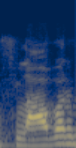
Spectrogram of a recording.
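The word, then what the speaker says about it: flower: तो फ्लावर में भी क्या होगा, आर साइलेंट हो जाएगा और ये आपका बनेगा फ्लावर। ठीक है, तो आप लोग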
